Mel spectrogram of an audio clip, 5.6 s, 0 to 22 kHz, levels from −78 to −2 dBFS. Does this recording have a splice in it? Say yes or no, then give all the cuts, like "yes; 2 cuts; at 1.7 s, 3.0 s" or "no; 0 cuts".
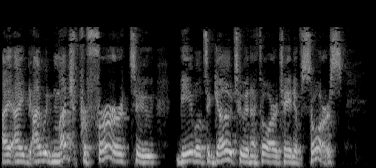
yes; 1 cut; at 1.9 s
